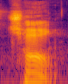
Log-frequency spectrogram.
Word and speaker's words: Chang: PF Chang P.F Chang this is how you pronounce it it's Chang and uh so thank you Paul for allowing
